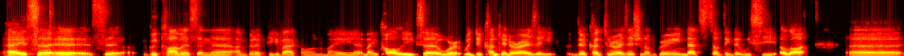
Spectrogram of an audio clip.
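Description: A man's voice: lowish voice, fairly even intonation, moderate pace, a little mellow, no echo. A man, a port executive answering on a video call panel, hesitant with many fillers and restarts.

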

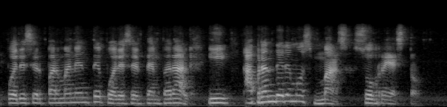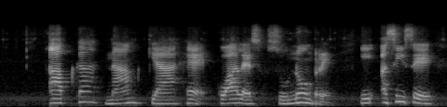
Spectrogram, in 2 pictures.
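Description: Slow, husky Indian man teaching. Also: fairly high pitch, fairly bright tone. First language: Hindi. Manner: repeats each phrase patiently, drawing out words. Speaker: language teacher. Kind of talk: slow spoken language lesson. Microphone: voice-over over slides.

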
